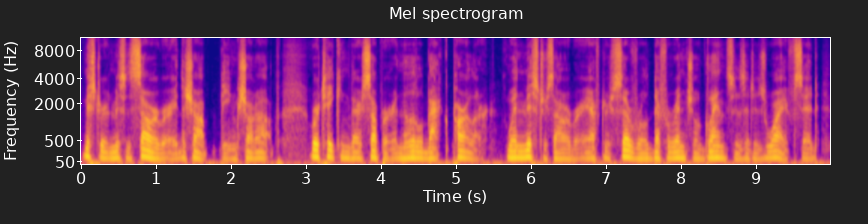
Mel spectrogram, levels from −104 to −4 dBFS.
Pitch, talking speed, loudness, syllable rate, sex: 110 Hz, 160 wpm, -21 LUFS, 5.2 syllables/s, male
